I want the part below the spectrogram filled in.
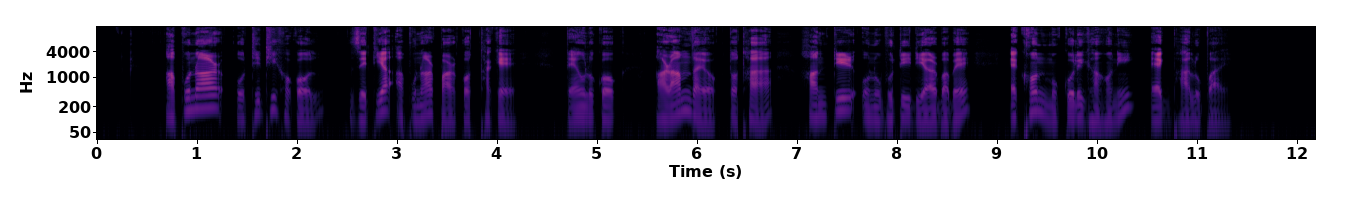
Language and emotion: Assamese, neutral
